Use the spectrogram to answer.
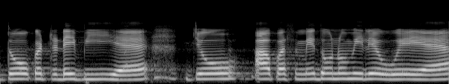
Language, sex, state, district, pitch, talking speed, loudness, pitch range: Hindi, female, Uttar Pradesh, Shamli, 250 Hz, 145 wpm, -17 LUFS, 235-255 Hz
